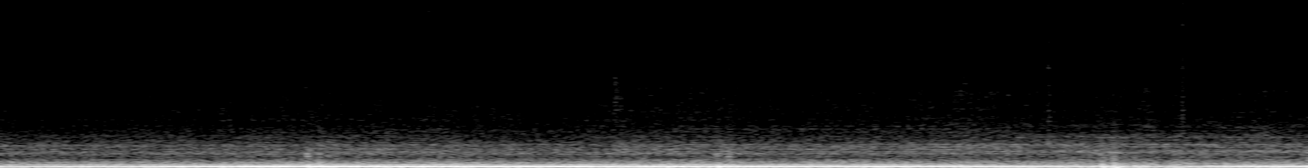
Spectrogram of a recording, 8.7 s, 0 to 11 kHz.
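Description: A 2004 Chrysler Crossfire's engine hums with a strong, steady drone heard from inside the car, swelling slightly as it pulls, with no talk.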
